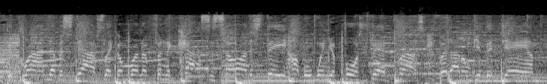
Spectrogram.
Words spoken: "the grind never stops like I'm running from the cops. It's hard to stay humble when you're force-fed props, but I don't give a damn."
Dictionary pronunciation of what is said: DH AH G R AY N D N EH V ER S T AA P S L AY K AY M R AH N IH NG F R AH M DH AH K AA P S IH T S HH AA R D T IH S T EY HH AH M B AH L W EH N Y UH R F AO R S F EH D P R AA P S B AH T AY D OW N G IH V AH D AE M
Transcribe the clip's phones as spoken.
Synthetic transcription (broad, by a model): DH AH G R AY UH N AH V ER S T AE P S L AY K AY M R AH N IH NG F R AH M DH AH K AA S IH T S HH AA R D T IH S T EY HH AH B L W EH N Y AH R F AO R S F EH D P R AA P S B AH T AY D OW N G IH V AH D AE M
